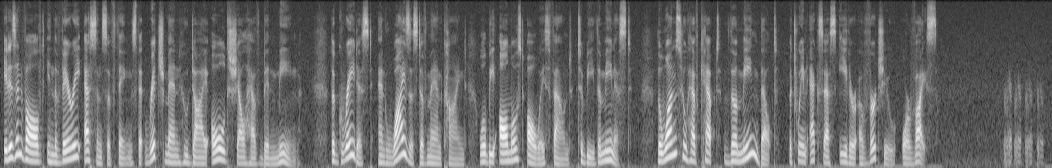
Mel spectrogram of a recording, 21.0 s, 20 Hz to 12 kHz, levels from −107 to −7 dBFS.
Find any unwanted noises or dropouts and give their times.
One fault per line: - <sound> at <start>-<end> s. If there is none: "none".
- laugh at 20.1-20.9 s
